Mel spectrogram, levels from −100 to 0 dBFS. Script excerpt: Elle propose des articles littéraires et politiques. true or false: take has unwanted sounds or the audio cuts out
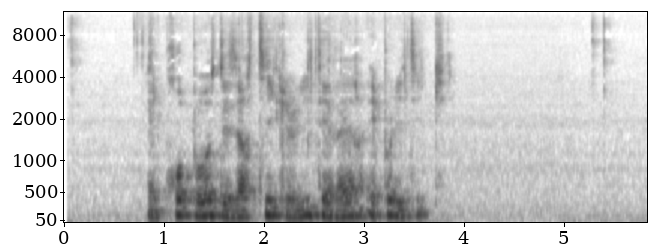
false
